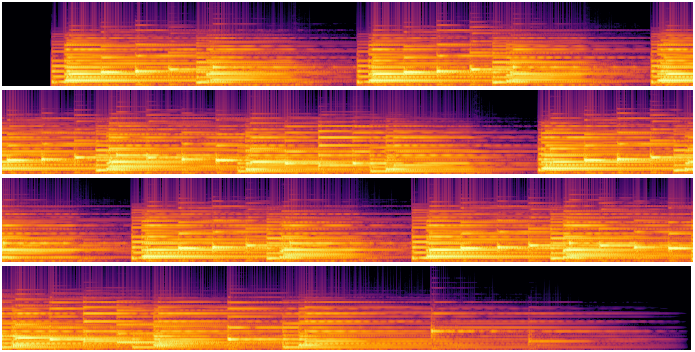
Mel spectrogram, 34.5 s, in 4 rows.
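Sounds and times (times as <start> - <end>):
piano: 0.6 - 34.5.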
